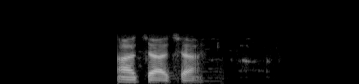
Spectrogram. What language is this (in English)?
Santali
